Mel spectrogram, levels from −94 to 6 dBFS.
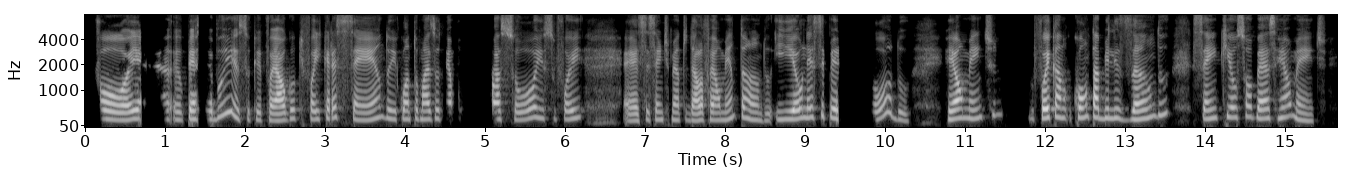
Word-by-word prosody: Foi, 210 -2 +6
eh, - - +4 0.4
eu 205 -1 -6
percebo 220 +5 0
isso, 290 - -2
que 200 -1 -7
foi 190 - 0
algo 190 +6 +6
que 240 - -15
foi 220 -1 -3
crescendo 240 -1 -1
e, 225 - -3
quanto 225 0 -2
mais 220 0 +1
o 235 - -4
tempo 225 - -7 0.3
passou, 220 +2 0
isso 245 -3 -8
foi, 225 +4 -4 0.5
eh, 175 - -1
esse 180 +4 -5
sentimento 205 -1 -5
dela 185 +1 +3
foi 200 +1 0
aumentando. 205 - -3
E 215 +1 -4
eu, 225 +2 +5
nesse 260 +3 -2
período 245 -5 +1 0.4
todo, 210 - -5 0.4
realmente 245 +6 +2 0.5
foi 245 +2 +8
can 265 -1 +2
contabilizando 250 - +2 0.3
sem 235 - -1
que 260 - -8
eu 265 - -1
soubesse, 250 -3 +1
realmente. 220 - -5
230 Hz, 150 wpm, -24 LUFS, 210-255 Hz, 0.5 s, foi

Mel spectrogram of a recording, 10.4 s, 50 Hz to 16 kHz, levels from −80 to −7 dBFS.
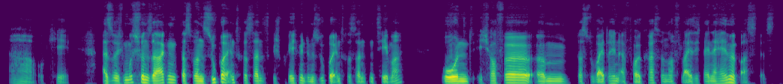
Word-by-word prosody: Ah, 85 -3 -12
okay. - - -15 0.4
Also, 110 - -2
ich 105 - -2
muss 125 +3 -1
schon 135 -3 +4
sagen, 115 +4 +3
das - - -3
war 100 - +5
'n 95 - +5
super 140 - +2
interessantes 105 -5 -5
Gespräch 100 0 -7
mit 110 -5 -4
'nem 85 - -4
super 105 +5 -2
interessanten 80 -2 -9
Thema. - - -5 0.5
Und 95 +1 +7
ich - - -14
hoffe, 115 +3 +4
ähm, 95 -1 -1
dass - - -10
du - - -16
weiterhin 100 0 0
Erfolg 80 -2 -5
hast 115 -5 -8
und 85 - -7
noch 85 0 -8
fleißig 85 +3 -5
deine 95 +1 -3
Helme 110 +6 +2
bastelst. - - -15
100 Hz, 190 wpm, -22 LUFS, 90-115 Hz, 0.5 s, Und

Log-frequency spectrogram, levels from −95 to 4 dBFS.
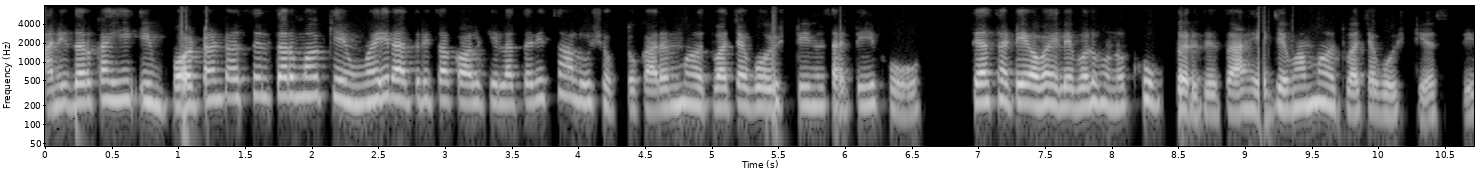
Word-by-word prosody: आणि 200 +5 0
जर 225 +1 +4
काही 250 0 +1
इम्पोर्टंट 210 +3 +3
असेल 275 +1 -2
तर 290 0 +6
मग 285 0 +1
केव्हाही 240 0 +2
रात्रीचा 245 -1 +2
कॉल 225 -1 +3
केला 215 -1 -1
तरी 230 +3 -3
चालू 260 -4 -2
शकतो, 175 -2 -6
कारण 185 +4 +1
महत्वाच्या 200 -1 +1
गोष्टींसाठी 200 -1 -2
हो. 155 -3 -4 0.4
त्यासाठी 230 0 +3
अव्हेलेबल 200 -1 +3
होणं 200 -4 -2
खूप 235 -2 -2
गरजेचं 155 -1 +1
आहे, 170 +2 +1
जेव्हा 190 +1 0
महत्वाच्या 190 -7 0
गोष्टी 150 0 -5
असतील. 150 +1 -10
210 Hz, 155 wpm, -22 LUFS, 190-240 Hz, 0.4 s, तर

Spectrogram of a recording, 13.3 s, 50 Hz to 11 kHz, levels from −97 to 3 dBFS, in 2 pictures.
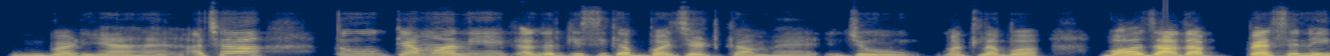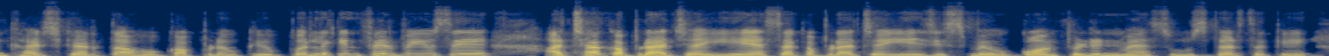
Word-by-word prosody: बढ़िया 215 -2 -4
है। 210 +1 -8
अच्छा, 330 +5 -1 0.4
तो 320 0 -12
क्या 310 -1 +1
मानिए 295 0 -2
अगर 260 +1 -1
किसी 255 0 -8
का 260 0 +2
बजट 220 +1 -1
कम 205 -1 -4
है 210 +3 -10
जो 225 -1 -4 0.4
मतलब 220 0 -2 0.5
बहुत 240 +2 +5
ज़्यादा 235 0 +8 0.2
पैसे 235 +2 +5
नहीं 250 -1 0
ख़र्च 225 -2 -2
करता 220 -1 +1
हो 225 - -3
कपड़ों 215 0 -2
के 225 +1 -6
ऊपर 220 +1 -3
लेकिन 280 +3 -3
फिर 300 +2 -1
भी 295 +2 -5
उसे 295 +1 -2 0.3
अच्छा 255 +5 +6
कपड़ा 240 -4 +7
चाहिए, 225 -1 +2
ऐसा 230 +2 +2
कपड़ा 230 -1 +1
चाहिए 220 0 -2
जिसमें 220 +2 -3
वो 240 - -2
कॉन्फिडेंट 230 +1 +1
महसूस 220 +1 -4
कर 210 -1 +2
सके, 225 +2 -7
230 Hz, 180 wpm, -23 LUFS, 220-255 Hz, 0.5 s, ज़्यादा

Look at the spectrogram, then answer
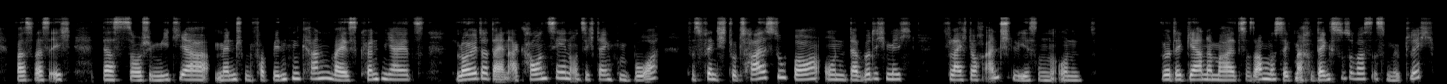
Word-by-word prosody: was 200 0 +2
weiß 205 - +1
ich, 230 - -2 0.3
dass 210 -1 +2
Social 195 +1 +1
Media 215 +1 +1
Menschen 215 +1 -1
verbinden 205 +7 -2
kann? 270 +2 0
Weil 195 -2 +6
es 195 +1 +3
könnten 245 +3 -1
ja 225 -2 +1
jetzt 220 0 -3 0.3
Leute 250 +6 +5
deinen - - +1
Account 250 +5 +1
sehen 285 -2 +3
und - - -5
sich 225 -1 -5
denken: 220 -3 -5
„Boah, 195 +8 0 0.3
das 215 -1 -4
finde 245 -4 +1
ich - - -1
total 240 +6 +1
super, 265 -6 +2
und 225 -1 -3
da 205 - +3
würde 245 +2 0
ich 255 - -8
mich 240 0 -2 0.3
vielleicht 210 -1 0
auch 210 - -5
anschließen 190 - 0
und 190 0 -5 0.7
würde 220 0 +1
gerne 220 0 +3
mal 205 -2 +1
zusammen 210 +5 +2
Musik 235 -5 0
machen.“ - - -3
Denkst 230 +4 +2
du, 280 - -7
so 270 -1 -5
was 255 0 0
ist 250 -1 -2
möglich? 270 - -5
225 Hz, 200 wpm, -23 LUFS, 205-250 Hz, 0.7 s, Weil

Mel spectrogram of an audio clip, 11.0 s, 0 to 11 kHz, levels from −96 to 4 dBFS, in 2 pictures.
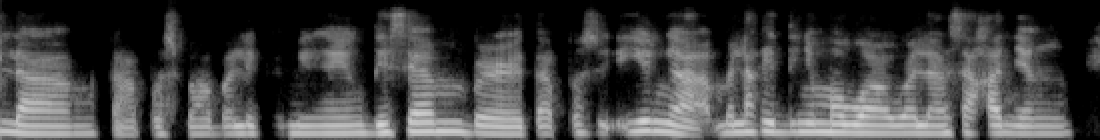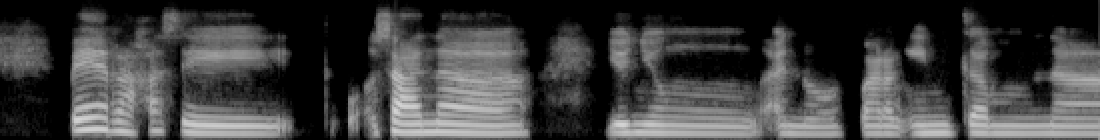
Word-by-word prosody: lang, 180 -3 0
tapos 170 +2 -9
babalik 175 +1 -4
kami 180 0 -3
ngayong 185 +1 0
December. 195 -4 +2
Tapos, 175 +3 -9
yun 225 -1 +1
nga, 160 -5 +1
malaki 210 +2 +1
din 210 +1 +1
yung 210 - +4
mawawala 185 -1 +3
sa 190 - -5
kanyang 180 -1 -3 0.5
pera 255 -3 +4
kasi 185 -6 0 0.5
sana 200 -3 +5 0.4
yun 195 0 +2
yung 190 0 -2 0.4
ano, 170 -1 -6
parang 180 -1 -2
income 185 -1 -1
na, 180 -1 -2
185 Hz, 130 wpm, -24 LUFS, 180-200 Hz, 0.5 s, sana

